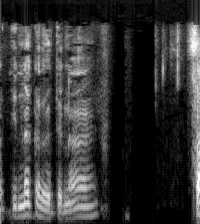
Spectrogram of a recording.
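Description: Speech: a man talking for about a second, then a silent gap, then a short spoken "Sir?" at the end.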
